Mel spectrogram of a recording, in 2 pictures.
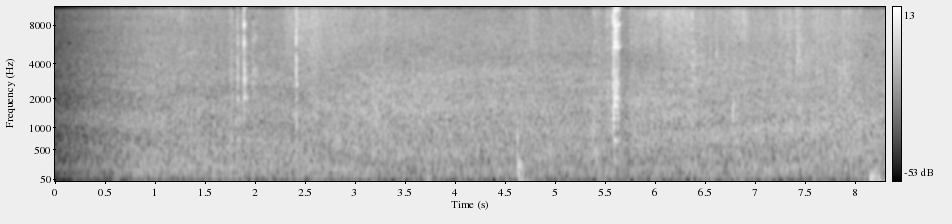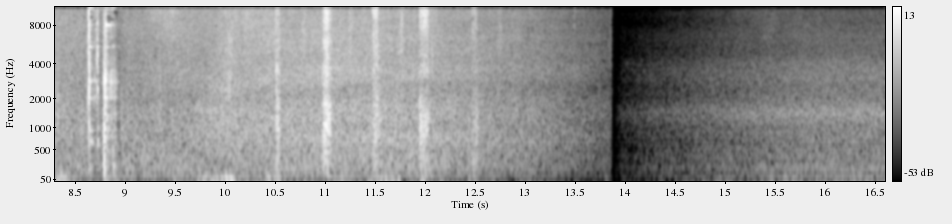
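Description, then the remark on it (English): A steady rush of flowing river water, not running too high, beside a narrow concrete path along the bank on a woodland walk from the Cavendish Pavilion towards Barden Bridge, broken by occasional sharp clicks, then drops abruptly to a softer murmur near the end. “Glad the river's not too high today, because the first part of this walk runs right along the bank.”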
